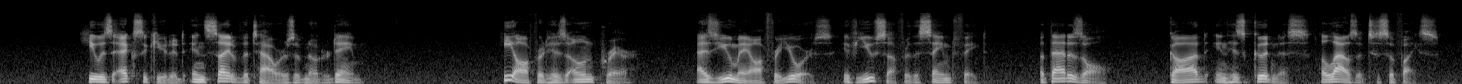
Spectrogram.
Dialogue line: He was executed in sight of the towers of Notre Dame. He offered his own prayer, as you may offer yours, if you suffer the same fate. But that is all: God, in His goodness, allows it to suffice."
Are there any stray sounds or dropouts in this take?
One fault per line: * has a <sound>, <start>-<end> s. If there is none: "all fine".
all fine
